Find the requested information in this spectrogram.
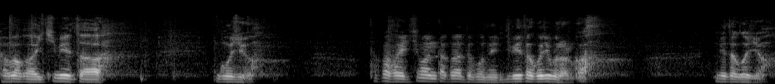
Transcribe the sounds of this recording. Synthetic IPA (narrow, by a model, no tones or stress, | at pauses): jamaɡait͡ɕime̞ːt̪a | ɡo̞ʑɨ̰ | t̪ʰakasait͡ɕibãnt̪akait̪okoɾod̪eime̞ːt̪aɡo̞d͡ʑɨːkɯɾaɾɯka | me̞ːt̪aɡo̞ʑɨ̰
